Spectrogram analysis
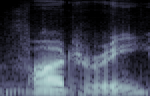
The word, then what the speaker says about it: Fatheree: welcome here for the very first time Steve Fatheree from the TexTrek podcast. I hope I pronounced your name right.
